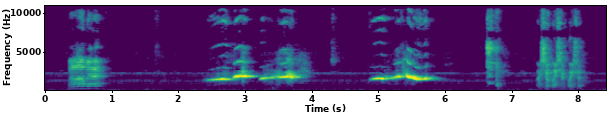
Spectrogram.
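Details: Pet grey parrot (Jako), four years old, indoors doing imitations: a short faint harmonic note, then three loud whistled phrases that rise and fall, followed by scratchy clicking bursts over a steady low hum.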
